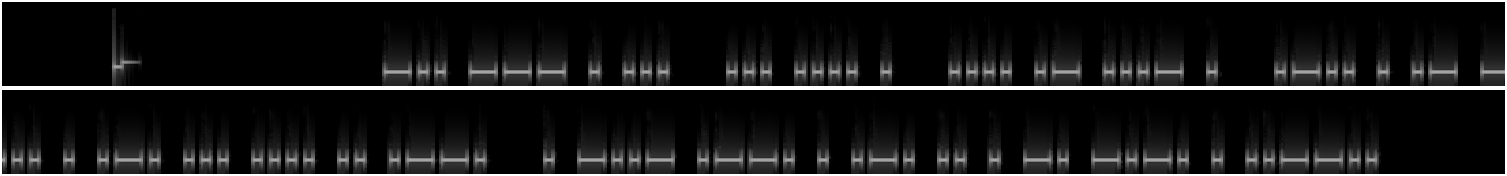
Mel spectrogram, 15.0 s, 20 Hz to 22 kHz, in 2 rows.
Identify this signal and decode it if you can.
Morse code, heard as a keyed tone, about 28 wpm, 700 Hz. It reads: DOES SHE HAVE LEADERSHIP EXPERIENCE?
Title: Sentences from Top 1600 Words 28wpm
